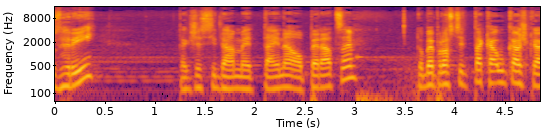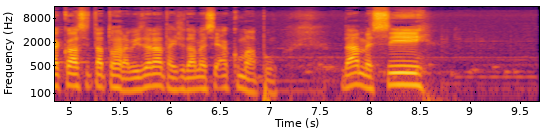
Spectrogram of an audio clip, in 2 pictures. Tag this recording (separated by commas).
Speech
